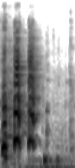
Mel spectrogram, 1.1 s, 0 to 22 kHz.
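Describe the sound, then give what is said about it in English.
Three quick, loud goose honks in a rapid series, each nasal and brassy, followed by a few soft low thumps fading out, a sound effect for the ITV2 goose-themed game show Release the Geese. No talking. “ITV2 presents Release the Geese, TV's only goose-themed game show.”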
